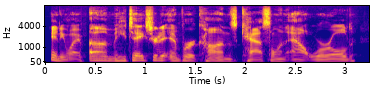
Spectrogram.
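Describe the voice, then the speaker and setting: A man co-hosting a casual movie review, talking in a slangy, sweary, animated way with comic exasperation. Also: lowish voice, a little fast. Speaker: podcast co-host reviewing movies. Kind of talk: casual profane comedic movie recap chat.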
